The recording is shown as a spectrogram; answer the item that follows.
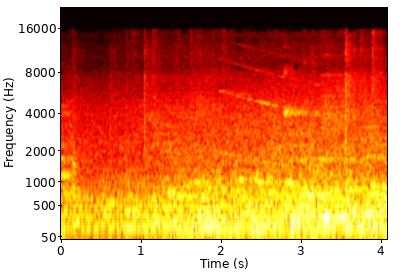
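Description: Indoor arcade ambience: a steady mix of game-machine sounds and faint music, with a couple of short clicks.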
